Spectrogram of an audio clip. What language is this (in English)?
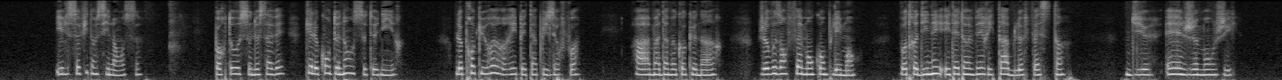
French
